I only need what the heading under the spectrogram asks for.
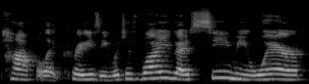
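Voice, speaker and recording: Chatty young woman, slightly high voice. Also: unhurried. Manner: chatty and rambling, heavy use of "like". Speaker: beauty vlogger hosting a live stream. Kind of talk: casual live-stream chat about makeup.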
